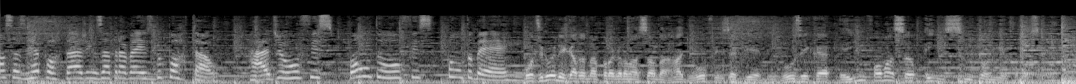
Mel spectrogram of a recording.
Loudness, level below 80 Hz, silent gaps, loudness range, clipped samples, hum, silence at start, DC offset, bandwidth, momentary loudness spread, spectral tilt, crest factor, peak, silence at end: -16 LUFS; -26 dBFS; none; 2 LU; under 0.1%; none; 0 s; under 0.1%; 11 kHz; 5 LU; -5 dB/octave; 16 dB; 0 dBFS; 0 s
